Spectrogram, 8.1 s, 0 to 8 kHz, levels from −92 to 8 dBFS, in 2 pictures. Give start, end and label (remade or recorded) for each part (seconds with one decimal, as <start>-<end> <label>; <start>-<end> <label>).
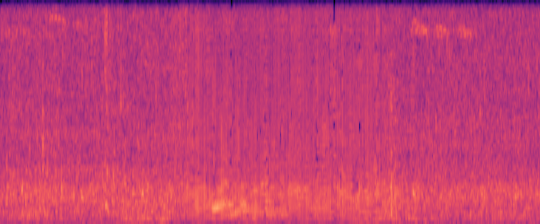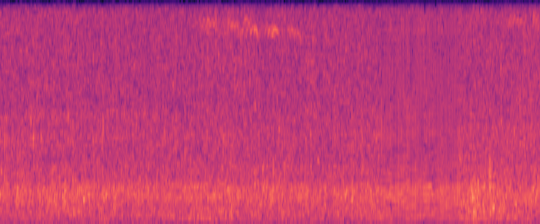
0.0-1.4 recorded; 1.4-2.9 remade; 2.9-6.9 recorded; 6.9-7.5 remade; 7.5-8.1 recorded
